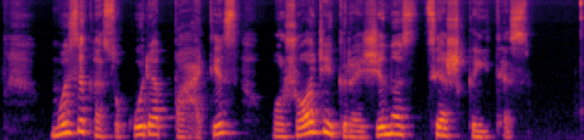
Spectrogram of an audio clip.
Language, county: Lithuanian, Panevėžys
